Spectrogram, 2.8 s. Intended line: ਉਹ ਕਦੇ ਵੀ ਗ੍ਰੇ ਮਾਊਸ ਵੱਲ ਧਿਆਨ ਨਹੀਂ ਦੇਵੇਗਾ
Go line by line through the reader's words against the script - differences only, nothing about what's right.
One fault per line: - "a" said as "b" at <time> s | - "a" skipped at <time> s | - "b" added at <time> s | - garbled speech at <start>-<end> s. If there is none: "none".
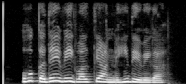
- "ਗ੍ਰੇ ਮਾਊਸ" skipped at 1.1 s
